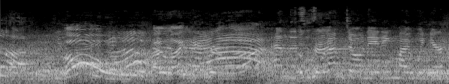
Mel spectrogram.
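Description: Several people talking over one another in lively, unclear chatter, the voices swooping widely up and down in pitch.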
